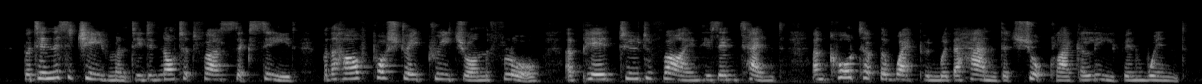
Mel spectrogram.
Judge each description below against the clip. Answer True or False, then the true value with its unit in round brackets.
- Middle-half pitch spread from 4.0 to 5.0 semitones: True (4.7 semitones)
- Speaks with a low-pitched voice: False (225 Hz)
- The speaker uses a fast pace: False (190 wpm)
